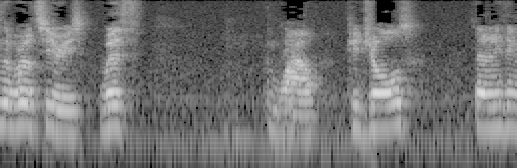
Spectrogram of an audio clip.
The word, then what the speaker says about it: Pujols: Tell him how to pronounce it. Pujols. It's Pujols.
